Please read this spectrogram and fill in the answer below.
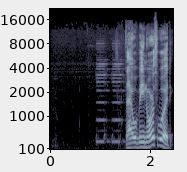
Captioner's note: buzzer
